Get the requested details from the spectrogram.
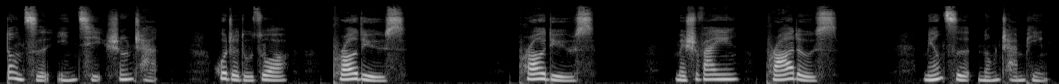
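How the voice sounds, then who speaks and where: Slow, measured woman teaching English words. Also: medium pitch, darkish tone, breathy edge, no room sound, studio quality. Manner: deliberate, repeats each word twice then gives meanings. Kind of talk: slow vocabulary drill and translation lesson.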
